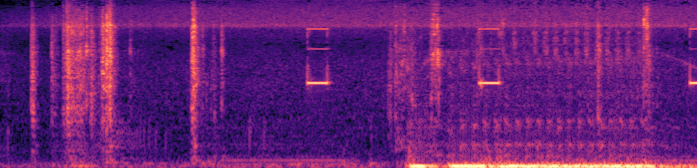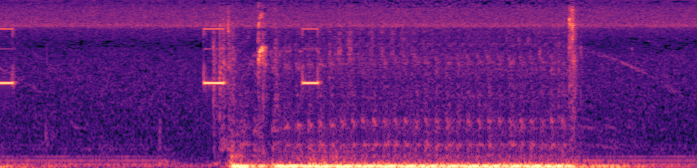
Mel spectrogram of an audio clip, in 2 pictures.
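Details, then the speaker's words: Car engine cranking in two bursts of about two and a half seconds each, starter turning evenly but engine never catching; crank no start, cause not identified. "aquí podemos ver que el motor del auto no arranca les voy a mostrar los elementos que pueden estar dañados y que estén provocando que el motor del auto no arranque"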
